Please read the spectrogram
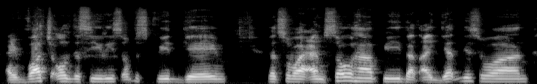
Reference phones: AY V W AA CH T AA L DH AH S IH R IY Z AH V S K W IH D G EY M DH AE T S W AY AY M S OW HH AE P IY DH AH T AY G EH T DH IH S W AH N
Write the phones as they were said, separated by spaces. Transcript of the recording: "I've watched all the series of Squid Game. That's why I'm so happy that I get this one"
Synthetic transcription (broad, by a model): AY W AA CH AA L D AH S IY R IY S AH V S K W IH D G EY M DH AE T S W AY AY M S OW HH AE P IY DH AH T AY G EH T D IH S W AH N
